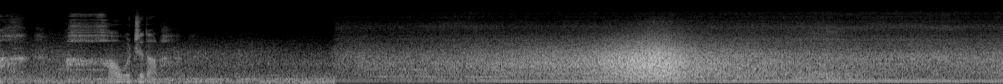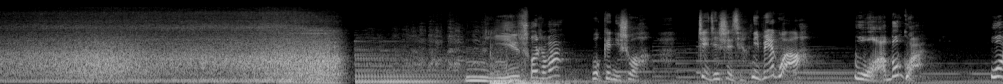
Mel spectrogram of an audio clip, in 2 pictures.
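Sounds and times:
cars driving past: 1.8s - 13.6s.

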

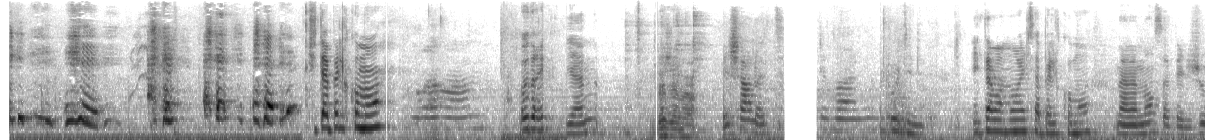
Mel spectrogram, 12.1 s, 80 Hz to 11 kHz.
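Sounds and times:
child laughing and babbling: 0.1s - 3.0s.

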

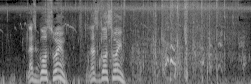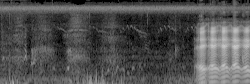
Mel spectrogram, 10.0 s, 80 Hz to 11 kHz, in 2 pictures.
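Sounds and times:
feet splashing through water: 1.4s - 5.3s.

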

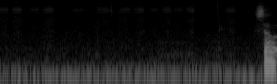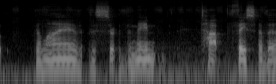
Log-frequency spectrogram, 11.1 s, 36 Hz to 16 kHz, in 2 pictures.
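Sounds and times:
pencil scratching on paper: 0.0s - 11.0s
steady low hum: 0.0s - 11.0s.

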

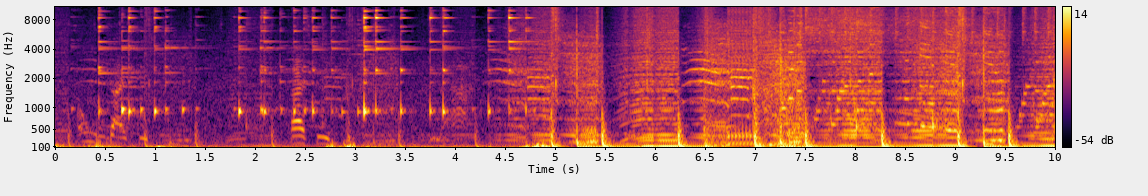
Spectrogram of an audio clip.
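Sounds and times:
cowbells clanking: 0.0s - 5.0s
music: 4.8s - 10.0s.

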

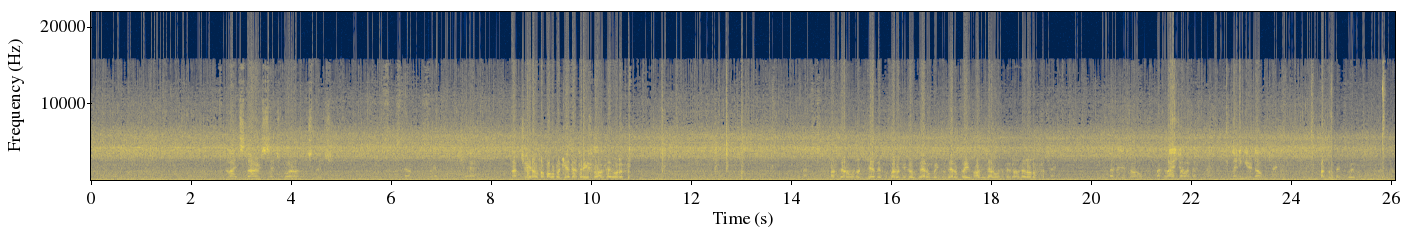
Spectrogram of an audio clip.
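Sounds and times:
airliner cockpit rumble: 0.0s - 26.0s
voices: 2.6s - 19.5s, 20.1s - 26.0s.

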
